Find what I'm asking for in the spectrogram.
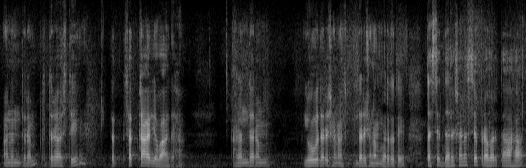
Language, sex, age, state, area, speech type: Sanskrit, male, 18-30, Madhya Pradesh, rural, spontaneous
